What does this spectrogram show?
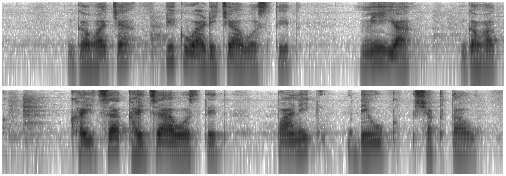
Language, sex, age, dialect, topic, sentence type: Marathi, male, 60-100, Southern Konkan, agriculture, question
